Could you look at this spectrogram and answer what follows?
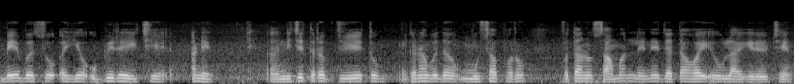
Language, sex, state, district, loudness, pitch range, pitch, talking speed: Gujarati, male, Gujarat, Gandhinagar, -17 LUFS, 130-145 Hz, 140 Hz, 175 wpm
